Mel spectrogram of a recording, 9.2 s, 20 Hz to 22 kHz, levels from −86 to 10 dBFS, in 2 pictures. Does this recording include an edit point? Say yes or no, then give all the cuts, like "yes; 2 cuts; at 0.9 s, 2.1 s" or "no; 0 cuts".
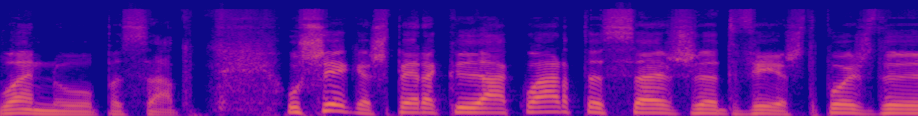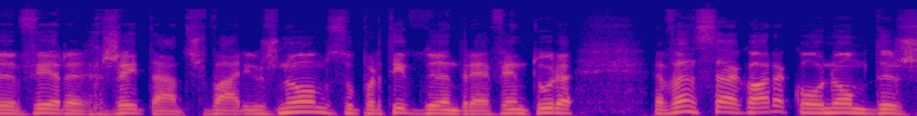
no; 0 cuts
